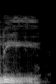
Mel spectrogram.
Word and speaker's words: Lee: I mean she was an actress and used her stage name, Juanita Lee, pronounced like it was spelled plain Lee, but she was mostly called Nita Lee.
